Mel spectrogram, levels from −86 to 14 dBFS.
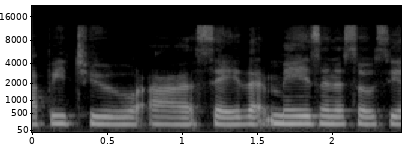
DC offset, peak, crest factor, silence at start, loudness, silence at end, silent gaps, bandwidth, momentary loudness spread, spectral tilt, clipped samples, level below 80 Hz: under 0.1%; -18 dBFS; 14 dB; 0 s; -32 LUFS; 0 s; none; 12.5 kHz; 5 LU; -5.5 dB/octave; under 0.1%; -78 dBFS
